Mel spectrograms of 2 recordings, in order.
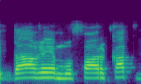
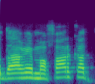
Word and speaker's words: داغ مفارقت: زین العابدین عارف بھی داغ مفارقت دے گئے۔ اکثر لوگ اس کو داغ مفارقت پڑھتے ہیں، جبکہ یہ درست تلفظ ہے داغ مفارقت دے جانا، راہی ملک عدم ہو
